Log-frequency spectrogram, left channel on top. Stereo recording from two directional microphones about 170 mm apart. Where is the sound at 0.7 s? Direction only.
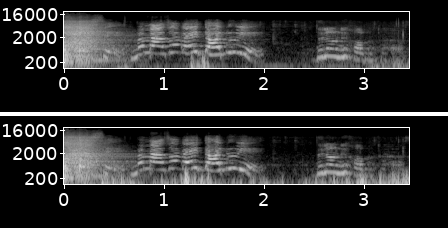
50° right (ahead or behind).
